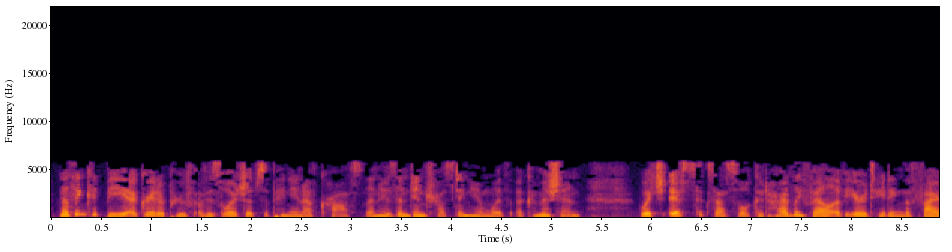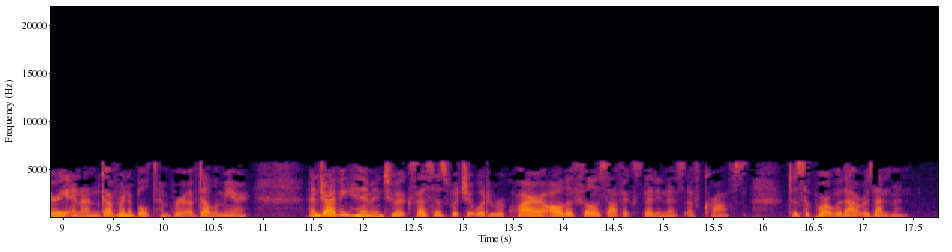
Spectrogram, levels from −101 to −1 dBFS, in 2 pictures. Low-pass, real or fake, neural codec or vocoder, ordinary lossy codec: 7.2 kHz; fake; vocoder, 44.1 kHz, 128 mel bands every 256 samples, BigVGAN v2; MP3, 24 kbps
